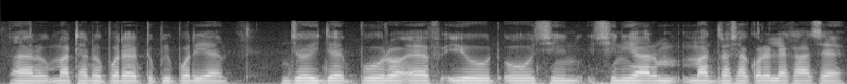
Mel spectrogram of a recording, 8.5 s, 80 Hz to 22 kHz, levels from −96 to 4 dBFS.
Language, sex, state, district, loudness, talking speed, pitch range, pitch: Bengali, male, Tripura, Unakoti, -13 LUFS, 115 wpm, 125-130 Hz, 125 Hz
